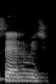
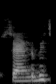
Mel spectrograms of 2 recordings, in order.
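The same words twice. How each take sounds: First: The d sound is left out. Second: The d sound is pronounced. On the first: The speaker calls it right. "यहाँ पे डी silent है" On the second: The speaker calls it wrong. "ये गलत माना जाएगा"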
